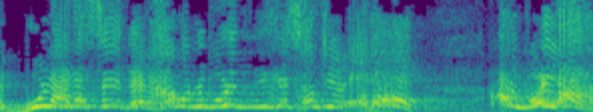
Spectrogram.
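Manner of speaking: very high, fast laughing mock shout; hammed-up mother yelling; furious mom. Teacher voicing mom shouting about academy fees.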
